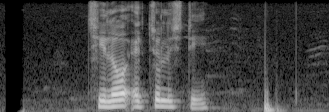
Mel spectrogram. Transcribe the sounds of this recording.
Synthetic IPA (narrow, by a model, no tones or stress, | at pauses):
t͡ɕʰiloʔek̚t͡ɕolːiʃʈi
